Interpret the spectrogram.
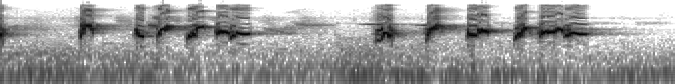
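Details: Red-whiskered bulbul singing in competition style, used to spur other birds: two lively phrases of five or six rapid, slurred chirps each, bright and warbling, separated by a brief pause.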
